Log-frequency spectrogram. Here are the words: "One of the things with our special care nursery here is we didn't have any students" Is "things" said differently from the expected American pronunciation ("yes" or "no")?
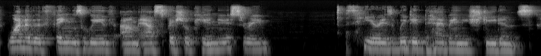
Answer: no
